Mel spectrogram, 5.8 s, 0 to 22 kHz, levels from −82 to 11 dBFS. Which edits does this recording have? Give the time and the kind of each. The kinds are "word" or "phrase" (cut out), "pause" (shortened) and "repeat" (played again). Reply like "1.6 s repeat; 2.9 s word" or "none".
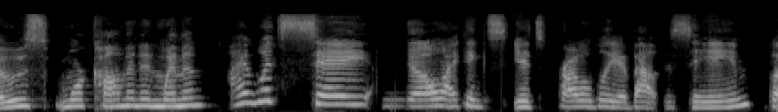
1.6 s pause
